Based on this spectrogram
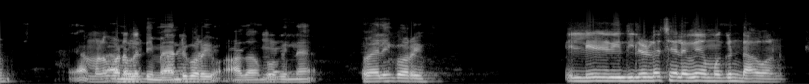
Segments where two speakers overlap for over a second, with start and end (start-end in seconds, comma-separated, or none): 1.1-2.8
